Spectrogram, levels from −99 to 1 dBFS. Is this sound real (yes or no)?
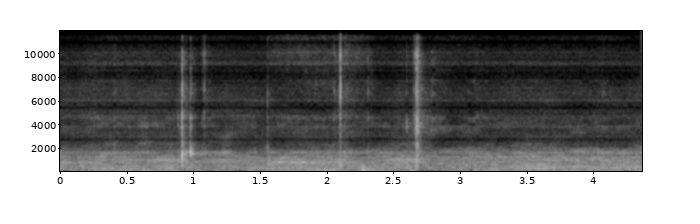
no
